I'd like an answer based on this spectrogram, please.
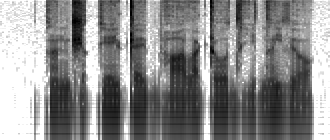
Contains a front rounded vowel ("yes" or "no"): yes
